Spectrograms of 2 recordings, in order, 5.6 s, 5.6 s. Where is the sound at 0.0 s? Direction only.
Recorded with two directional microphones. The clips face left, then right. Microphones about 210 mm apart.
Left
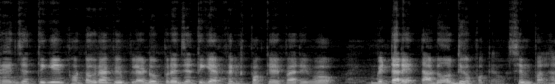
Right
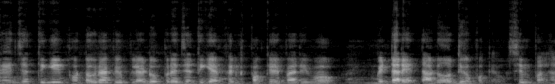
25° left (ahead or behind).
